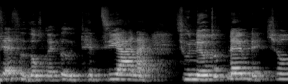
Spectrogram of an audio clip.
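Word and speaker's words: 徹夜: Thức đêm thì mình sẽ có cách đọc là thế chứ ya ですね, thế chứ ya.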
